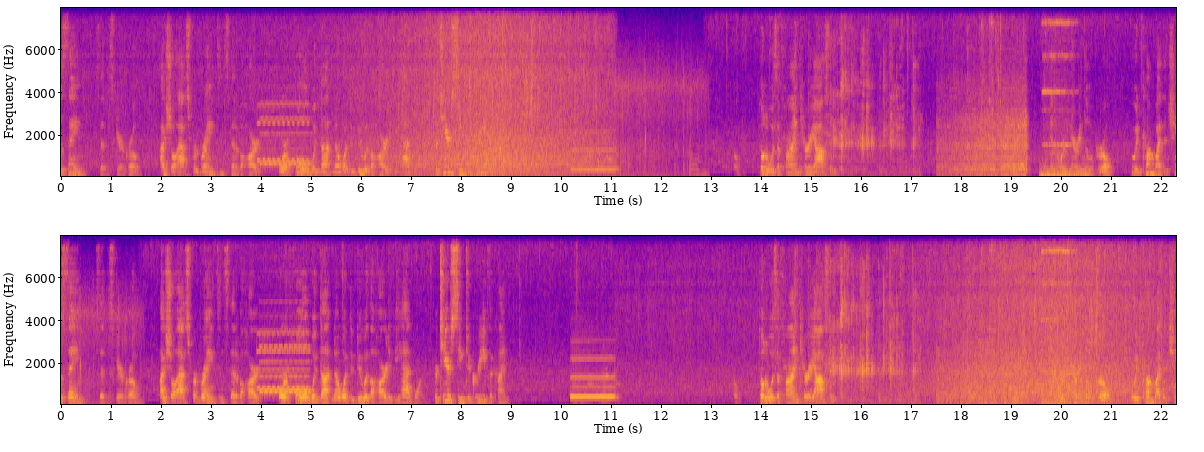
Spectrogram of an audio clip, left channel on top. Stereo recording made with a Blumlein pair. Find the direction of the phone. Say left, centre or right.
right.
